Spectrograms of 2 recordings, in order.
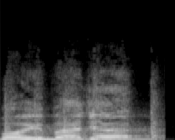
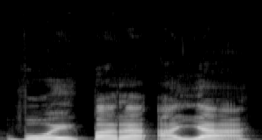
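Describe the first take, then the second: First: The word para is shortened to pa. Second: The word para is said with both syllables. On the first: "you may just hear" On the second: "instead of"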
